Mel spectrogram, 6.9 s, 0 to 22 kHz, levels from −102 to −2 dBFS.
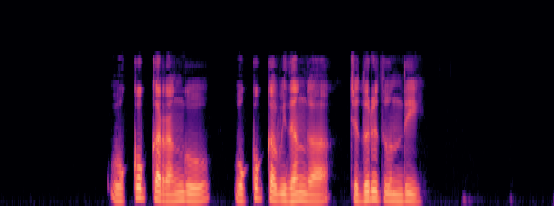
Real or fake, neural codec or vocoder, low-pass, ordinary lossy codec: real; none; 7.2 kHz; none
